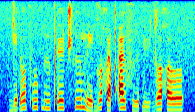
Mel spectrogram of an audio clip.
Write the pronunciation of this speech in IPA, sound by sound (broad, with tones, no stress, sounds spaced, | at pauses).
ɡ e˩ ɗ o˥ pʼ u˥ ɓ ɯ˥ pʼ ø˥ t͡ʃʼ ɯ˥ m e˩ ɡ u˥ χ y˩ qʼ ɯ˥ f ɯ˩ ɗ y˩ d o˥ χ o˥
